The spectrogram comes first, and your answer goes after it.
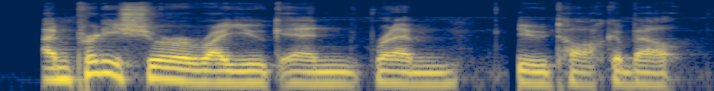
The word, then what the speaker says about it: Rem: Does I say it right, Rem?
